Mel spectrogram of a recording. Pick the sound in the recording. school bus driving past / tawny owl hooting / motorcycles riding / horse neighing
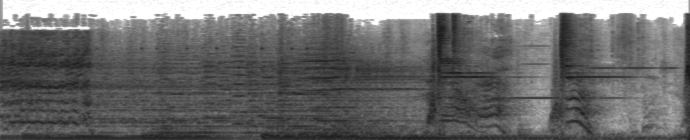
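horse neighing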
